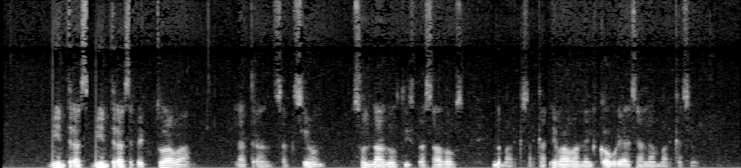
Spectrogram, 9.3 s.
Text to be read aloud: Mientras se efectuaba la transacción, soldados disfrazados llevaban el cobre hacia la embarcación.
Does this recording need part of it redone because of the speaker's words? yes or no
yes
